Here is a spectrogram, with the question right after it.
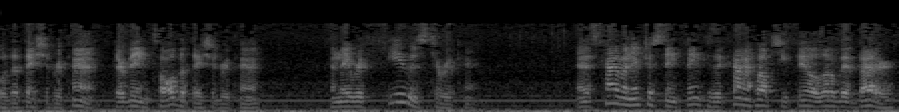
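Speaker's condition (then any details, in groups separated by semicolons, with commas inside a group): No condition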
